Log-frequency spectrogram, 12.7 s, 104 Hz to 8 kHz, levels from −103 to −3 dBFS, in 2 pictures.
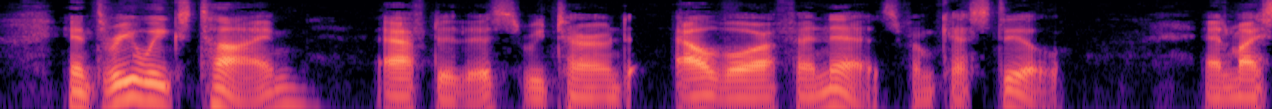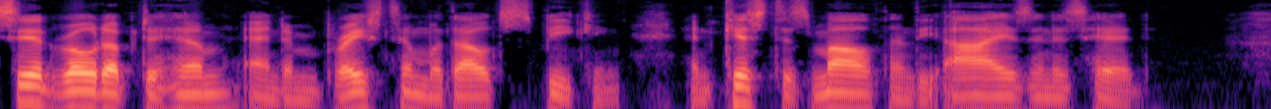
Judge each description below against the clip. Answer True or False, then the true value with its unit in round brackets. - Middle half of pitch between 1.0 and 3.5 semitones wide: True (3.0 semitones)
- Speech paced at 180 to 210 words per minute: False (155 wpm)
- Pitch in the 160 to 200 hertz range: False (90 Hz)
